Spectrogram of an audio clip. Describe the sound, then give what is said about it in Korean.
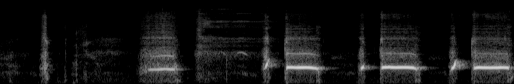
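A person imitates a cuckoo call, one of the sounds made during a wedding congratulatory song, with voiced whistling hoots, four or five breathy calls in an uneven rhythm with short gaps between them, loud. “양세형이 뻐꾸기 소리를 내가지고 아이고.”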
